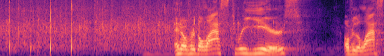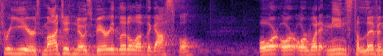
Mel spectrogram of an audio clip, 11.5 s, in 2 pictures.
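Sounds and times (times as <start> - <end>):
audience clapping: 0.0 - 4.4
speech: 2.6 - 4.6, 5.2 - 8.8, 9.6 - 11.5.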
